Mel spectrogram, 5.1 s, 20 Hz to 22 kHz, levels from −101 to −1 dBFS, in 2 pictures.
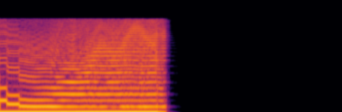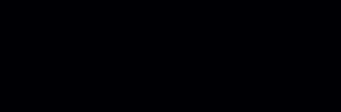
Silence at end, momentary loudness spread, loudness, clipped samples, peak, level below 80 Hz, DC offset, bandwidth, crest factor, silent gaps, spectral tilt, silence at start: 3.75 s; 10 LU; -19 LUFS; under 0.1%; -6 dBFS; -40 dBFS; under 0.1%; 11.5 kHz; 14 dB; none; -3 dB/octave; 0 s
